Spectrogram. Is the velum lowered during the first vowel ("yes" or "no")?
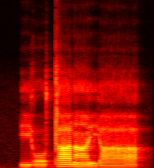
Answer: no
